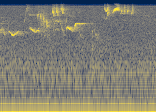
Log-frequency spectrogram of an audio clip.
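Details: Song thrush singing: a lower rising-falling whistle opens, then a string of sharp high chirps and slurred notes, a short gap, and a final burst of high twittering.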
